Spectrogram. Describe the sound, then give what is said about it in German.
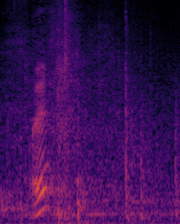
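A door is opened and passed through, with a couple of sharp latch clicks and knocks, followed by a soft thud, while a voice murmurs briefly at the start. “Wir müssen hier durch die Tür”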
